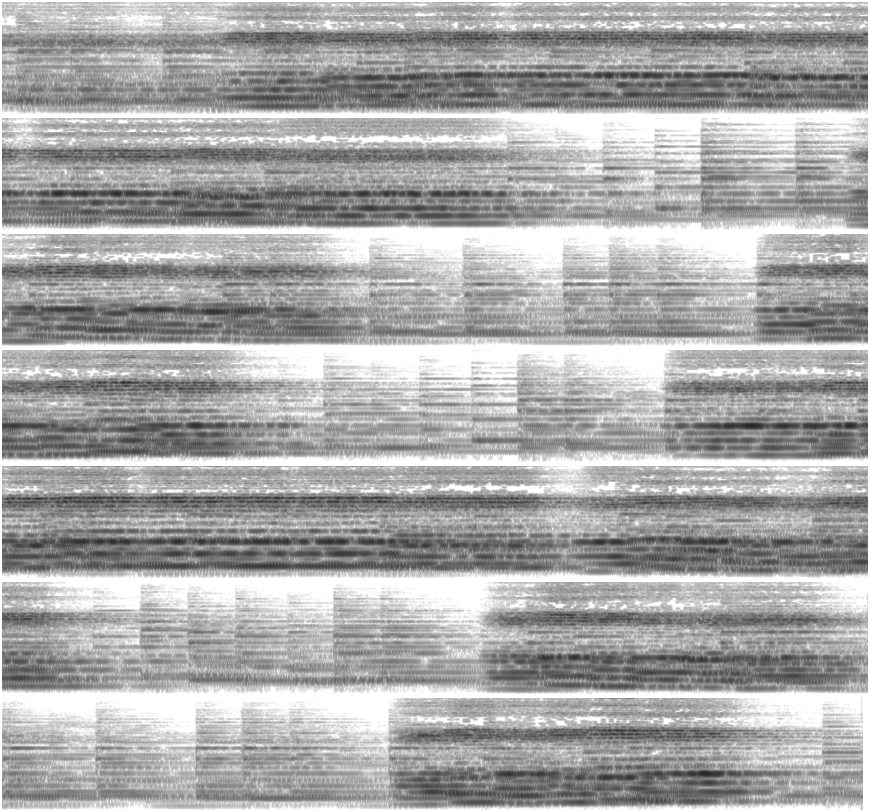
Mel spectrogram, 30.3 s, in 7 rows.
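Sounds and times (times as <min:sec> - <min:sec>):
tenor singing in the foreground: 0:00.0 - 0:07.3, 0:08.6 - 0:10.7, 0:12.4 - 0:14.6, 0:16.3 - 0:22.5, 0:24.1 - 0:26.3, 0:27.9 - 0:30.2
piano: 0:00.0 - 0:30.2.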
